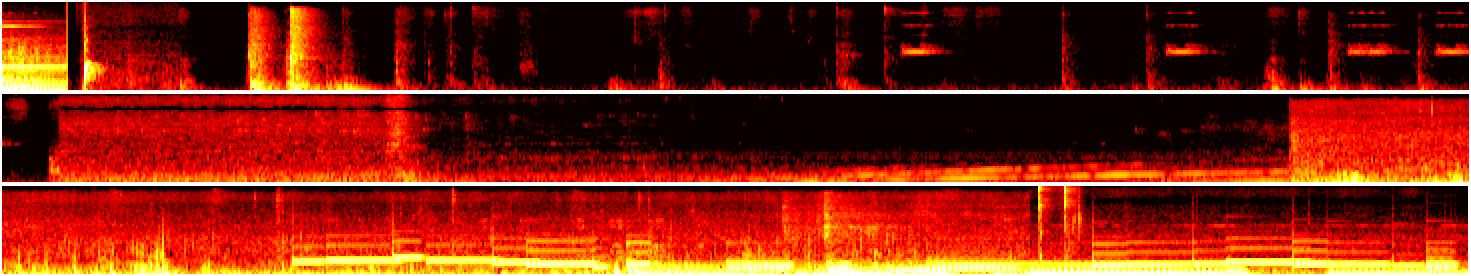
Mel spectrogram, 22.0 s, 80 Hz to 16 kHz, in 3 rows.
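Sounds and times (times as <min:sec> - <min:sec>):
washing machine rushing noise: 0:13.2 - 0:16.0
small button clicks: 0:19.8 - 0:20.2.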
